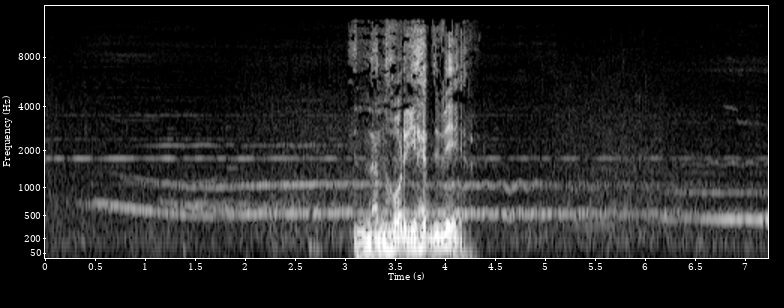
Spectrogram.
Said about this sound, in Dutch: Het is een vrouwenstem. Die zingt zo sensueel. Jij wilt dat beter horen.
